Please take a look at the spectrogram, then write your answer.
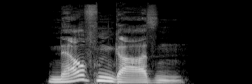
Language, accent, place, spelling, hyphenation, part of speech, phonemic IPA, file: German, Germany, Berlin, Nervengasen, Ner‧ven‧ga‧sen, noun, /ˈnɛʁfn̩ɡaːzn̩/, De-Nervengasen.ogg
- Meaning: dative plural of Nervengas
